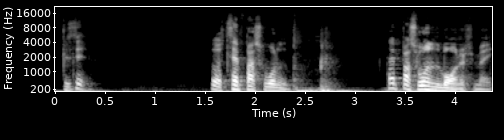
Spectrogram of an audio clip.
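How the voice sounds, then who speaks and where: A man speaks with a British accent. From United Kingdom. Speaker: gaming streamer. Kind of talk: casual chat. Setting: live stream. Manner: animated.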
